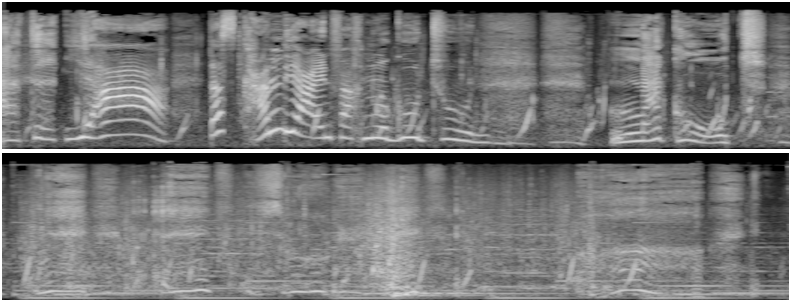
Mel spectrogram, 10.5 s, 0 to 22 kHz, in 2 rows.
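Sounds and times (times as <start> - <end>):
warm spring water bubbling and splashing: 0.0 - 10.5
speech: 0.4 - 8.7.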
